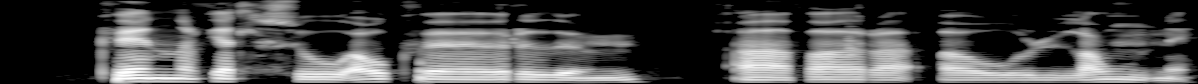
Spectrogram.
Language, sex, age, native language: Icelandic, male, 15, Icelandic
